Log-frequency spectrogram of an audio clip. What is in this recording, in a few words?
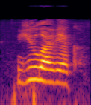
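"йылавек", Komi, female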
